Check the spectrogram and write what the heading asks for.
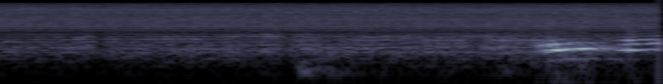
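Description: Steady electrical mains hum with faint hiss, heard in a pause between sung lines of a chant.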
